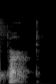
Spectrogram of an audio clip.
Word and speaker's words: Peart: Neil Peart. It is perked.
